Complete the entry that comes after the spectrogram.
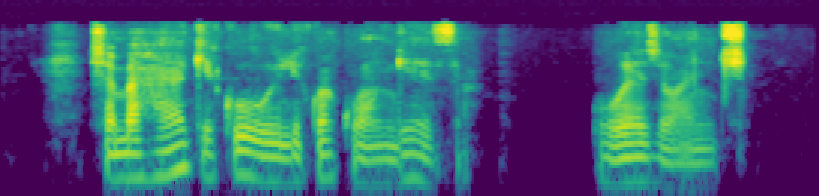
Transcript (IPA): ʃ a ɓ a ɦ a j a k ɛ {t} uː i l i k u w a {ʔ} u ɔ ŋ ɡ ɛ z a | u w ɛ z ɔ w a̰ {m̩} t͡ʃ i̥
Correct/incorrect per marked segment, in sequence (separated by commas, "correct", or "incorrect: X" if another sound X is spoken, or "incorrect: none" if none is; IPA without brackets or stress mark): incorrect: k, incorrect: k, incorrect: ɲ̩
